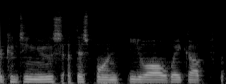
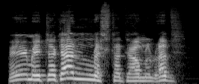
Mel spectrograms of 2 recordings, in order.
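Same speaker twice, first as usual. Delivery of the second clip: very loud, shrill, high-pitched calling voice; 10 semitones higher, 14 dB louder than usual. Narrating a scene to players as a stranger's voice wakes everyone: loud voice. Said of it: "you hear a loud voice going".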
